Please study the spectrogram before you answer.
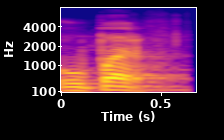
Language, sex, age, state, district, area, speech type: Hindi, male, 18-30, Uttar Pradesh, Azamgarh, rural, read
